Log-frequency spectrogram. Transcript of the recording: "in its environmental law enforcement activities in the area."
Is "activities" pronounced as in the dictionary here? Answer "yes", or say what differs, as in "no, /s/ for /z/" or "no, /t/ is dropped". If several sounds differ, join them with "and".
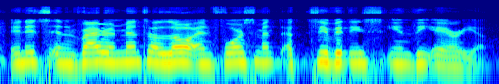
no, /s/ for /z/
